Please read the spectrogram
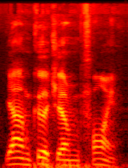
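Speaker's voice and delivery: acted quick "all good" answer; breezy reassurance. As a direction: brush off the question brightly. Acted automatic reply to how are you.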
